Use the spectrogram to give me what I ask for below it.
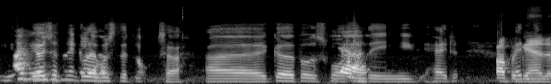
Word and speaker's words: Goebbels: Goebbels, yes.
